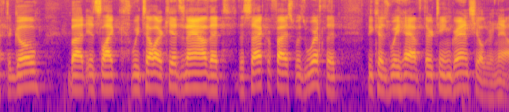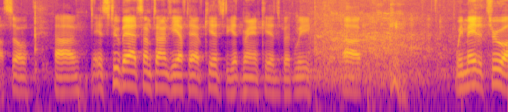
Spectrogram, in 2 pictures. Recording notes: recorded at the Academy of Achievement's 2000 gathering in Scottsdale, Arizona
